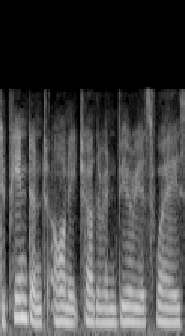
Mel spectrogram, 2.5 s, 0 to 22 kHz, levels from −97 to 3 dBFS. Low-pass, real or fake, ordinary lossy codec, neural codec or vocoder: 7.2 kHz; fake; MP3, 64 kbps; vocoder, 22.05 kHz, 80 mel bands, WaveNeXt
